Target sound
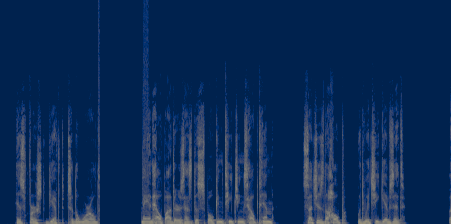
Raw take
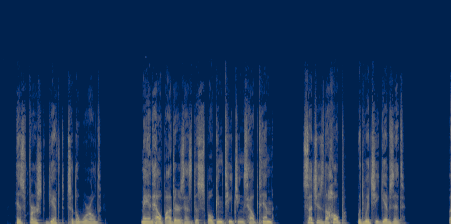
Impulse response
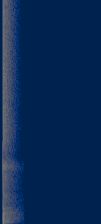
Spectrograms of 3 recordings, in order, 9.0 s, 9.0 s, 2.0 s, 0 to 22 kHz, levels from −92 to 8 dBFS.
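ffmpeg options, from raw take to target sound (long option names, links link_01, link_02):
-filter_complex "[0:a]alimiter=limit=-21.5dB:level=0:latency=1:release=19,asplit=3[link_01][link_02][link_03];[link_01]afade=type=out:start_time=1.93:duration=0.02[link_04];[link_02]acrusher=bits=6:mix=0:aa=0.5,afade=type=in:start_time=1.93:duration=0.02,afade=type=out:start_time=2.95:duration=0.02[link_05];[link_03]afade=type=in:start_time=2.95:duration=0.02[link_06];[link_04][link_05][link_06]amix=inputs=3:normalize=0,volume=-6.5dB"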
